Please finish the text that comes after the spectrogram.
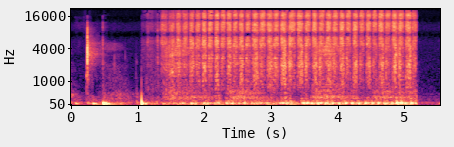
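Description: Abrasive scrubbing on a corroded engine part from a 1997 Mustang Cobra motor rebuild: a couple of sharp knocks, then steady close rasping and rubbing for about four seconds before stopping abruptly.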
